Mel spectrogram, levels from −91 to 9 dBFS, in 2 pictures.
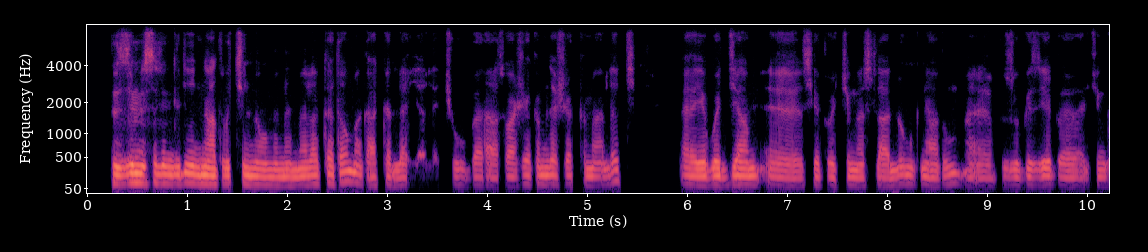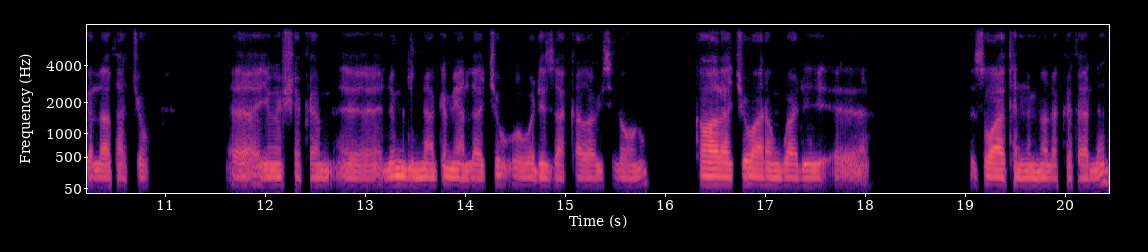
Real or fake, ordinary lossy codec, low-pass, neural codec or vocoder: fake; Opus, 24 kbps; 7.2 kHz; codec, 16 kHz in and 24 kHz out, 2.2 kbps, FireRedTTS-2 codec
